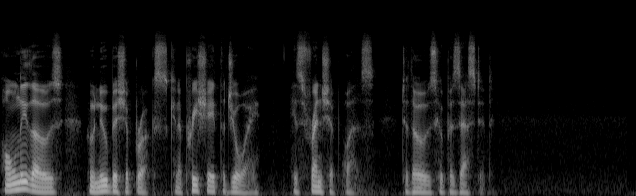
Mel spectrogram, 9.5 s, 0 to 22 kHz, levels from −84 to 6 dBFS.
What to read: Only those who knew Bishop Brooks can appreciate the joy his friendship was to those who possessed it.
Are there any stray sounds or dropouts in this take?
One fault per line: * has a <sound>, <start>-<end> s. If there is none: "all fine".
all fine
